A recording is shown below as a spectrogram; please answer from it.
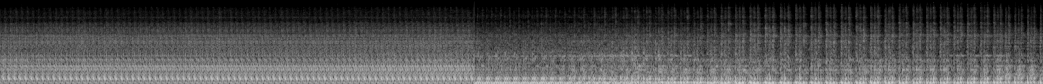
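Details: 1986 Porsche 944, last registered 2006 and seldom run, catching on starting fluid with a very dead battery and an aftermarket stainless exhaust: lumpy, uneven idle with a stumbling beat that changes partway; rough running on first start.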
